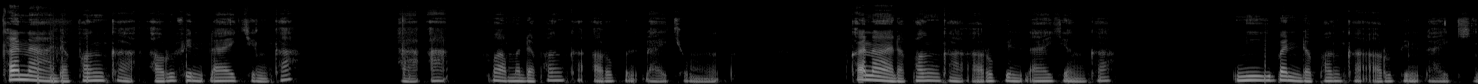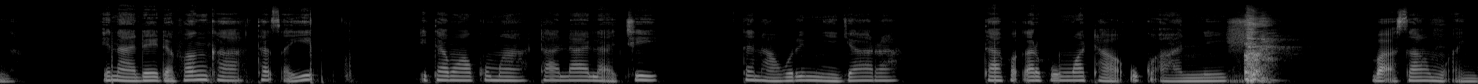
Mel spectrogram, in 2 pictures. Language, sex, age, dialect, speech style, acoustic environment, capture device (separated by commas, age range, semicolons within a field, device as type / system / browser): Hausa, female, 25-34, Nigeria - Kano, happy, people talking, mobile / Linux / Chrome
